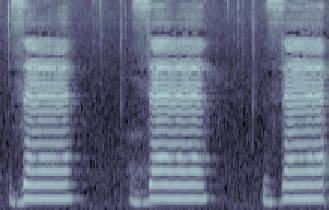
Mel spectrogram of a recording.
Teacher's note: یہ 2 کاؤنٹ ہوگی کیونکہ صرف مد لیٹر ز کی آواز کو کھینچ رہا ہے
